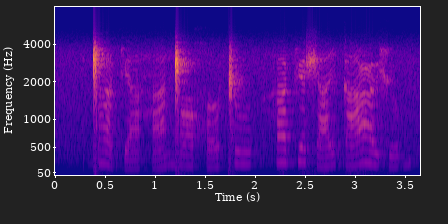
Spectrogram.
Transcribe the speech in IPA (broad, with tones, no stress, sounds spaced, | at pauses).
ɡ͡ǁ ɐ˥˩ kʲ a˩ h a˩˥ ŋ͡ǁ ɔ˧ χ o˩˥ ǁ u˥ | h ɐ˥ kʲ ɐ˥ ʃ a˩˥ i̯ ɡ a˩˥ ʕ ɨ˧ xʲ u˩˥ b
